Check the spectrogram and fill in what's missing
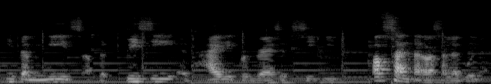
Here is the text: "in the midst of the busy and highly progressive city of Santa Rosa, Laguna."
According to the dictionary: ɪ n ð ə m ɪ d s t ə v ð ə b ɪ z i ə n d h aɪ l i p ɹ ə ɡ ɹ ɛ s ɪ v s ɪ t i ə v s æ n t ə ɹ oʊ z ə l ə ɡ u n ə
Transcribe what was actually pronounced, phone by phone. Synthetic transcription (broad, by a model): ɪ n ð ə m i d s ə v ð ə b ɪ s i ə n d h aɪ l i p ɹ ə ɡ ɹ ɛ s ɪ v s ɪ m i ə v s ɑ n t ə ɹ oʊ s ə l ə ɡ u n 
